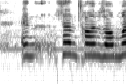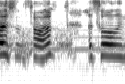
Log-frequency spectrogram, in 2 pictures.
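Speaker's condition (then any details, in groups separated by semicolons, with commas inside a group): Cerebral palsy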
